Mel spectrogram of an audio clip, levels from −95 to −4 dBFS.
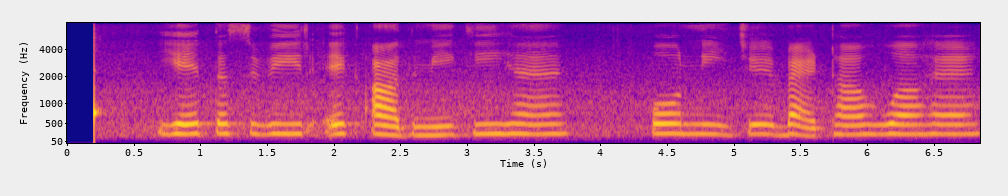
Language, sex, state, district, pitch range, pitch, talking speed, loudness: Hindi, female, Haryana, Jhajjar, 230-245 Hz, 240 Hz, 95 wpm, -21 LUFS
